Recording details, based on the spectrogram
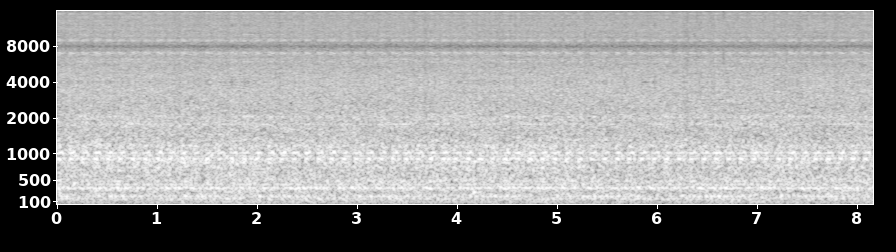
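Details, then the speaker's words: Electric air compressor charging with a steady, even hum and rattle, shutoff raised to 120 psi, rated for 125; valve clunks, charging continues then stops; normal charging. "that's five over what this shutoff Point used to be so you can hear the valve go clunky and then it keeps charging and stops"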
